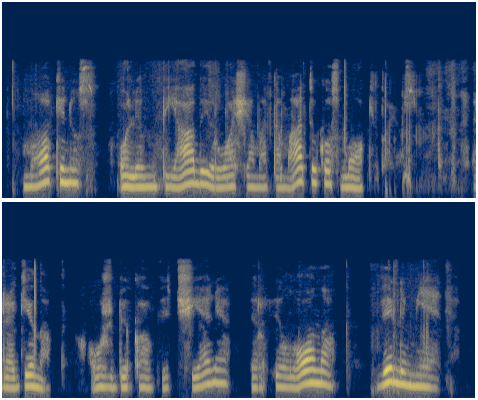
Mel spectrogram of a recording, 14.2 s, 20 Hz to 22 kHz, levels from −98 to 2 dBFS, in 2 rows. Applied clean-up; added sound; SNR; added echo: none; none; none; none.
